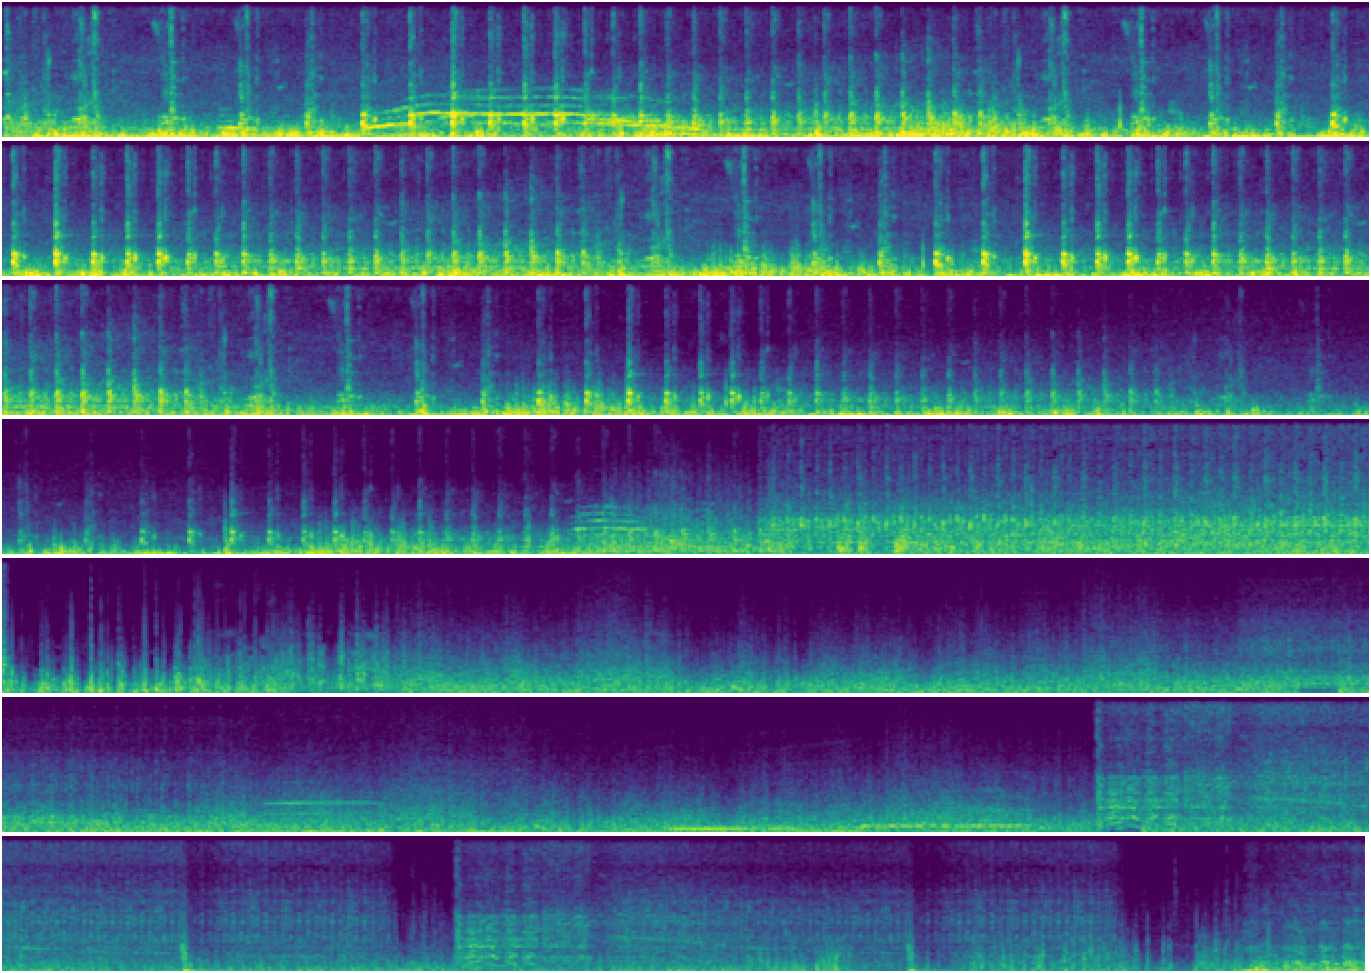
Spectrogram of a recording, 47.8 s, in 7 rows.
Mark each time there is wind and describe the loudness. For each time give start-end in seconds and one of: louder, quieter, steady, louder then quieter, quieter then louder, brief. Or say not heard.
0.0-47.7 quieter.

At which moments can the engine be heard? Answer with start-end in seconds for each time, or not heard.
0.0-27.4, 33.0-47.7.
